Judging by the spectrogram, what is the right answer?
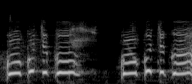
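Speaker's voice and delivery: high cooing peekaboo voice; baby talk. Acted. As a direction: coo it up high like playing with a baby. Cooing at bride like a child.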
